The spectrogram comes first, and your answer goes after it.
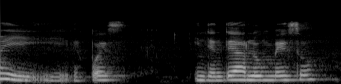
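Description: A woman talks at a very slow pace and a medium pitch. Audible room echo surrounds her voice. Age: 20s. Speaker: storyteller. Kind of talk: personal testimony. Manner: halting.

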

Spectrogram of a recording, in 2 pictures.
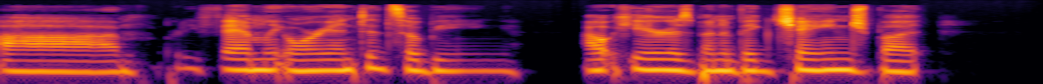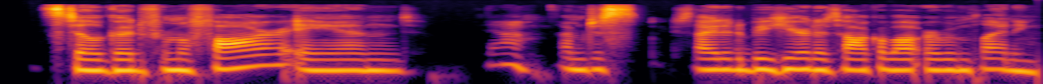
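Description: A somewhat breathy woman with an American accent, fairly low-pitched, at a moderate pace, in a flat monotone, with a dry, close sound and no echo. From US Midwest, Michigan. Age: 20s. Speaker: master's student. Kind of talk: casual interview.

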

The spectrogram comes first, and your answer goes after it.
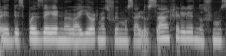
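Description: A woman speaks at a very slow pace. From northern Mexico (Monterrey). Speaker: optometrist. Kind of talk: casual interview.

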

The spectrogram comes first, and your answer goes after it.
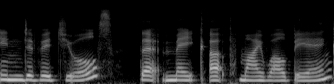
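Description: A woman speaks at a very slow pace in a dark, mellow tone that is also warm and upbeat, with a quiet background. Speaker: fitness coach and podcast host. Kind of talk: solo podcast talk, casual educational. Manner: warm, upbeat.

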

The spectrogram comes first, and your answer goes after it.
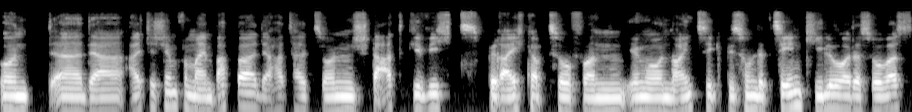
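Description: Against a quiet background, a man speaks at a fairly slow pace with hardly any pauses, his fairly low voice monotone and flat, the sound dry and close with no echo. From Austria, Vorarlberg (Dornbirn). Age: 30s. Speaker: professional paraglider. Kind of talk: interview.

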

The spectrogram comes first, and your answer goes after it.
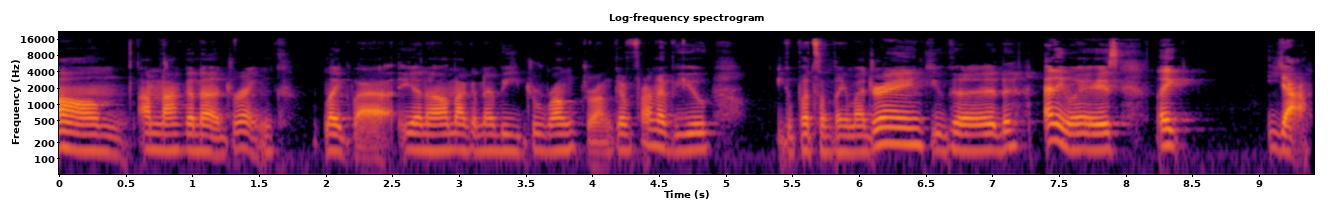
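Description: A quiet woman's voice with very deep, low pitch. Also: fairly even intonation, moderate pace. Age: 20s. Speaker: podcast host. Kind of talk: casual monologue. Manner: quiet, low voice.

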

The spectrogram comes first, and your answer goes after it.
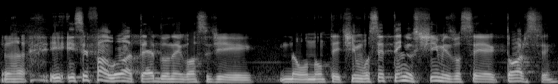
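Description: A man with an ordinary speaking voice, a moderate pace, ordinary pitch variation, and very even loudness. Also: medium pitch for a man. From Brazil, São Vicente. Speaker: podcast co-host. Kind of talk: casual chat. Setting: online call.

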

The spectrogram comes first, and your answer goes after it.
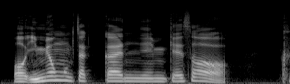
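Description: The background is silent, and the recording very clean. A man does the talking. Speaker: podcast host. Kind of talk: casual chat.

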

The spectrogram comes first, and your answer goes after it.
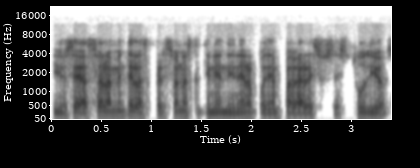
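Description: Moving at a fairly quick pace, a man uses an ordinary speaking voice at medium pitch with fairly even intonation. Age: 20s. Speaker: podcast co-host, granite company worker. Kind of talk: casual chat.

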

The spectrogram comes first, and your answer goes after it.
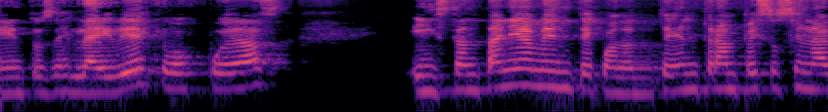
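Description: A woman with a normal speaking voice, a fairly high pitch and ordinary pitch variation. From Brazil, São Paulo. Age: 30s. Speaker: fintech executive. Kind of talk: interview. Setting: remote call.

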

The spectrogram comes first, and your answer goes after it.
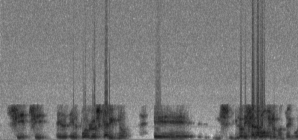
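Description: A man delivers his words at a fairly slow pace against noticeable background noise. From Galicia, A Coruña province, Spain. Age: 50s. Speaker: singer. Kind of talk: interview.

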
